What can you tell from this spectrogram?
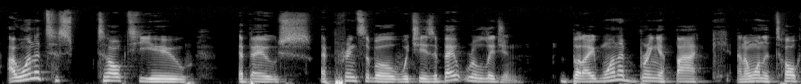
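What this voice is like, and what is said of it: Strong accent, 'three' sounds like 'tree'. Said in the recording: “others message me about my accent. The way I pronounce certain words. Yes, I know I say tree and tree and you don't know the difference”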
